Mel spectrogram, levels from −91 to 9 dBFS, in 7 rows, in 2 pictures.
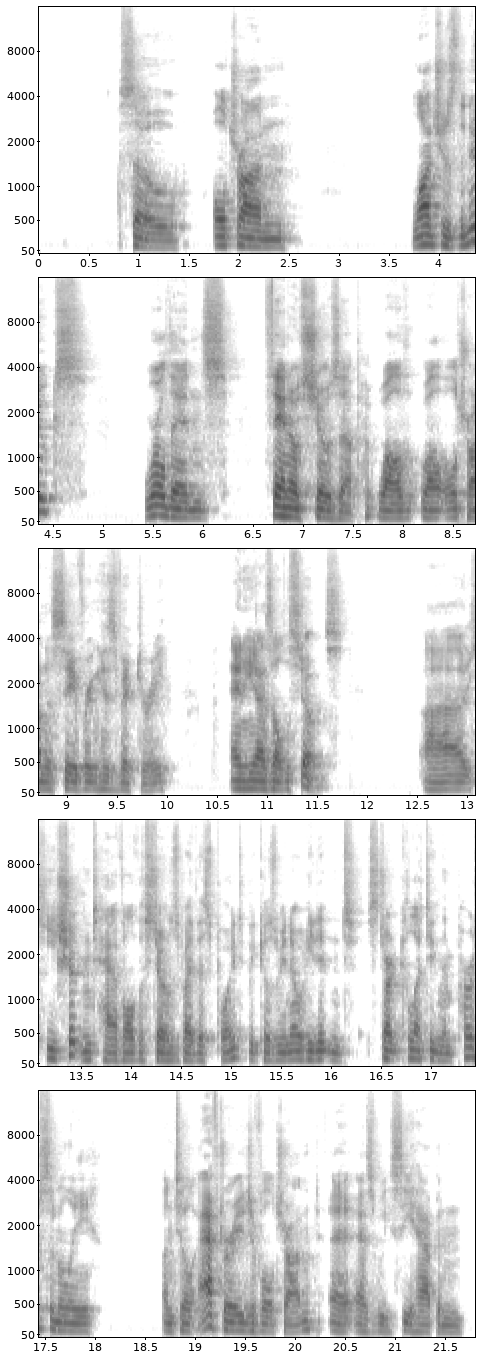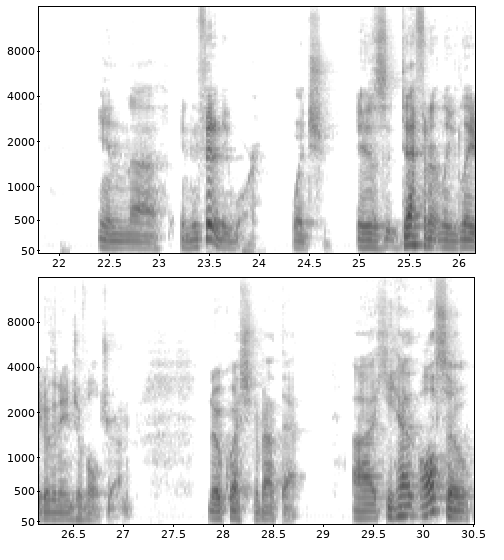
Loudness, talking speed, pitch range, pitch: -34 LUFS, 145 wpm, 105-130 Hz, 110 Hz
